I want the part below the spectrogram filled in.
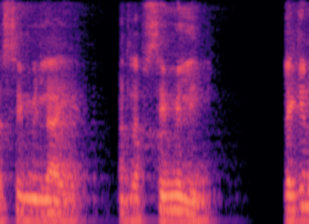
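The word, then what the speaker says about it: simile: उस figure of speech को हम लोग सिमिली बोलते हैं। ठीक है? और इसको स माय ली मत पढ़ लेना। ठीक है? या कुछ भी मत पढ़ना। सिमिली ही बोलते हैं।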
